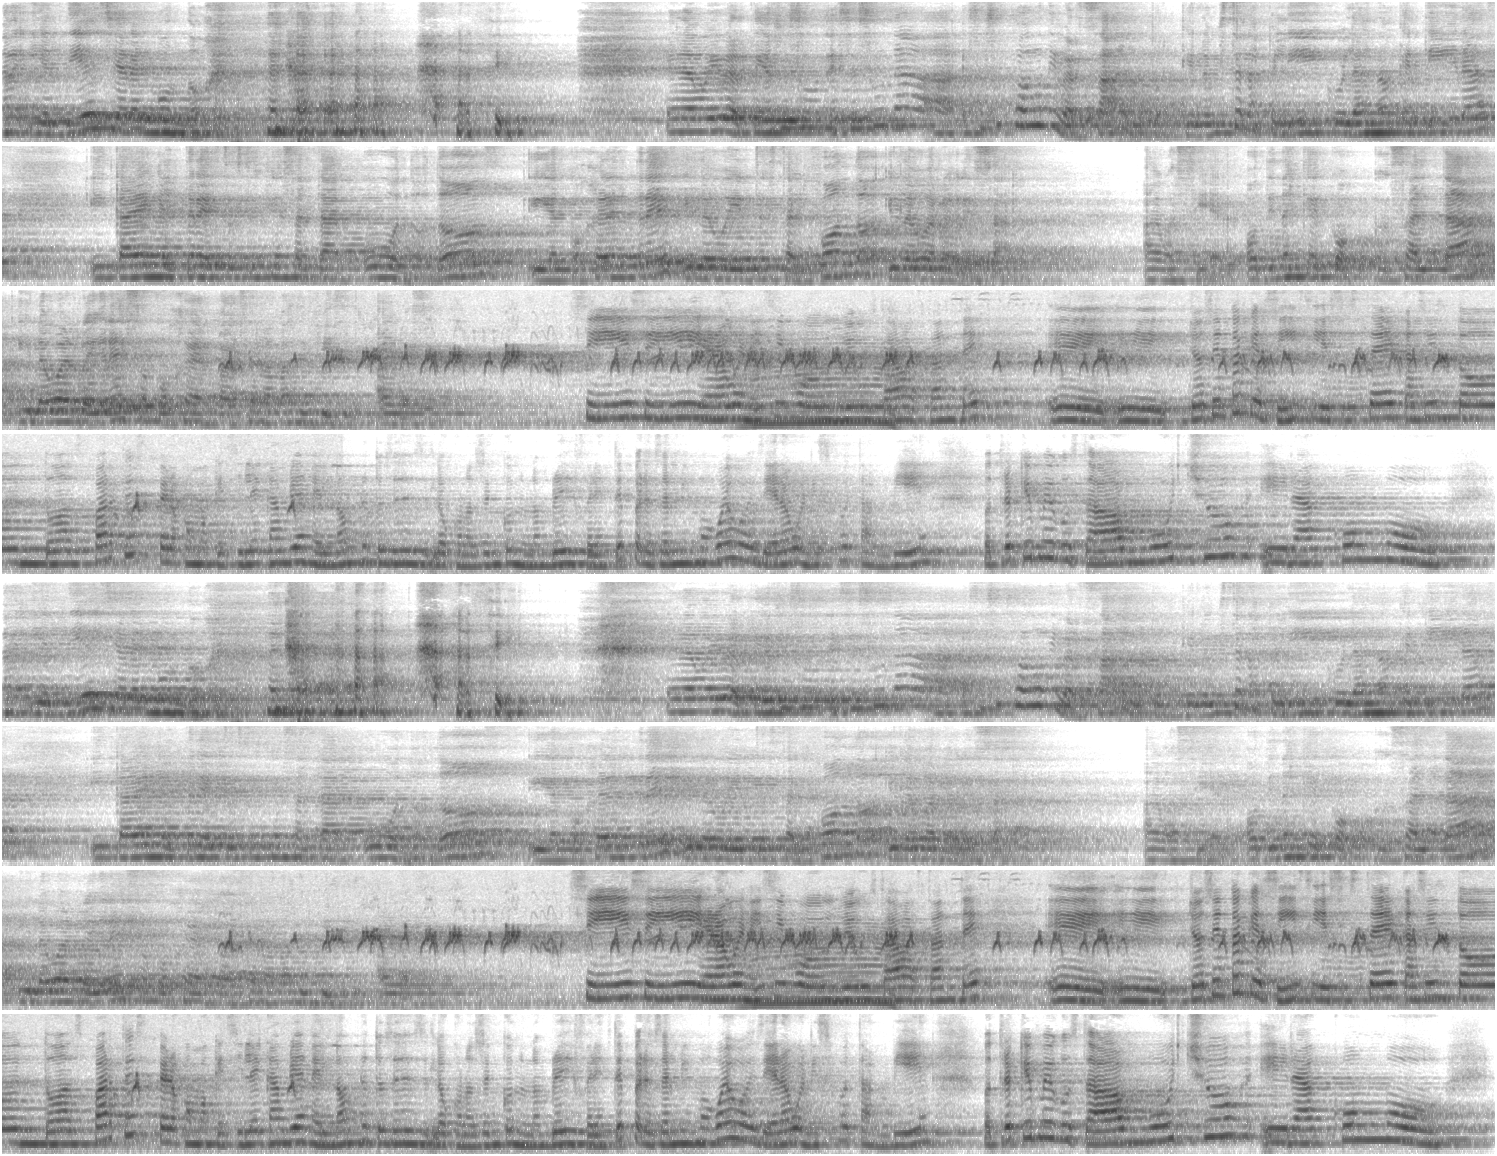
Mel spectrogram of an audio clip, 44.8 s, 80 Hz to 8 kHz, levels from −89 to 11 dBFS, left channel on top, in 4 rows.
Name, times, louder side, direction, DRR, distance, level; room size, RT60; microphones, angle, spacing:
voice 1, 0.0-2.6 4.3-18.8 19.8-25.7, left 2 dB, 45° left, 2.9 m, -29 dB
voice 2, 2.1-4.0 4.5-5.0 26.7-44.5, right 3 dB, 40° right, 1.0 m, -26 dB
Livestock farm animals working animals, 23.9-33.5 33.8-34.2 34.4-35.1 35.4-36.1, right 2 dB, 10° right, 0.7 m, -27 dB
25.5 x 25.5 x 9.1 m
head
